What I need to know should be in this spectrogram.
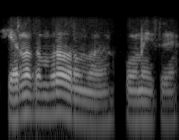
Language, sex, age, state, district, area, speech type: Tamil, male, 45-60, Tamil Nadu, Virudhunagar, rural, conversation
